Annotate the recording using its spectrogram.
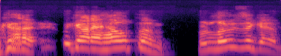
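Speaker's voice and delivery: high, loud sobbing, words cried out. Retelling trying to help someone collapsed on the ground, retelling sobbing speech. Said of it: "and I'm just sobbing".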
